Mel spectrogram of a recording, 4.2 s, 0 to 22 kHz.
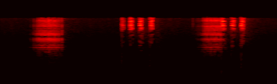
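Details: High-pitched stridulation of Min's bush cricket, 2020 National Institute of Biological Resources recording: a smooth half-second buzz, then four sharp separate pulses, then another buzz ending in quick pulses, with no other sounds.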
